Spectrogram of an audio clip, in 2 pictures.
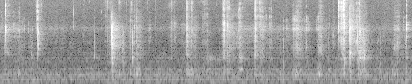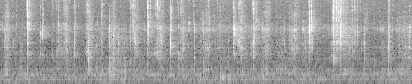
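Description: Chewing and crunching of crisp fried lumpia (Filipino egg rolls) and raw bean sprouts: faint, irregular crackles with a few louder crunches, about two seconds in, around seven seconds, and near the end.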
